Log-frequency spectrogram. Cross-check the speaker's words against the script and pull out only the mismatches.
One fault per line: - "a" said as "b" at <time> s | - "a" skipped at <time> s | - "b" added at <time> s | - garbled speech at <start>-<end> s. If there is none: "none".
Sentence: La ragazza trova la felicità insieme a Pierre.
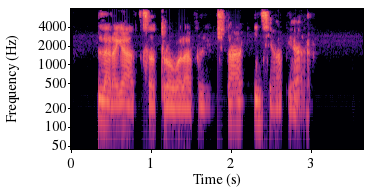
none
